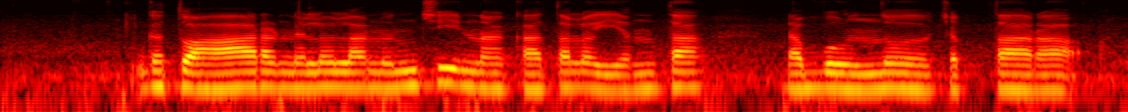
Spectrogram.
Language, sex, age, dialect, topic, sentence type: Telugu, male, 18-24, Telangana, banking, question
